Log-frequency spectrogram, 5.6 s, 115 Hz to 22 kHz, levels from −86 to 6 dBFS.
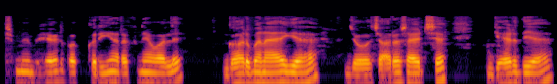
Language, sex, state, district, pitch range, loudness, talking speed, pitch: Hindi, male, Bihar, Jahanabad, 115-180 Hz, -16 LUFS, 170 wpm, 120 Hz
